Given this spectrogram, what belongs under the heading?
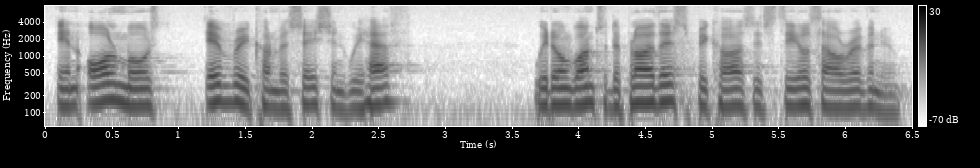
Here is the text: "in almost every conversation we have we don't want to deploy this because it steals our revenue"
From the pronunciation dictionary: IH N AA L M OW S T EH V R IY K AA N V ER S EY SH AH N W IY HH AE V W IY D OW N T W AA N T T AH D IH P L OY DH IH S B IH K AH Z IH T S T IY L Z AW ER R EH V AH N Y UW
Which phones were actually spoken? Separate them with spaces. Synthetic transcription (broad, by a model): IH N AA L M OW S T EH V R IY K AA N V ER S EY SH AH N W IY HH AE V W IY D OW N T W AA N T T AH D IH P L OY DH IH S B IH K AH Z IH T S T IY L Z AW ER R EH V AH N Y UW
